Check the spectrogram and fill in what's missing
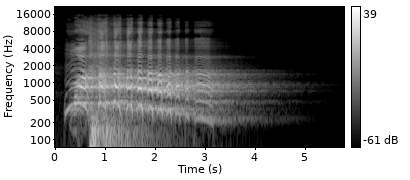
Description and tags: evil laugh 3
Evil laughter recorded for a production of Sideways Stories from Wayside School. Reverb added.
cackle, evil, female, girl, laugh, laughing, laughter, woman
